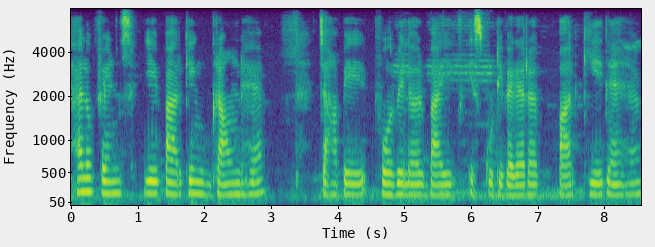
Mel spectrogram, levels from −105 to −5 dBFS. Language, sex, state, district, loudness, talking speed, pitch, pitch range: Hindi, female, Bihar, Vaishali, -20 LUFS, 120 wpm, 170 Hz, 160-180 Hz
